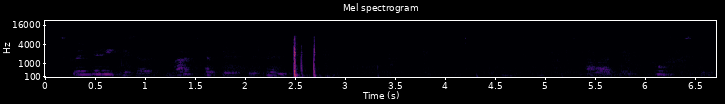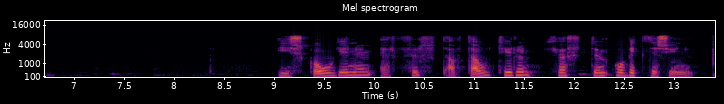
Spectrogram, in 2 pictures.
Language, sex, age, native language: Icelandic, female, 60-69, Icelandic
